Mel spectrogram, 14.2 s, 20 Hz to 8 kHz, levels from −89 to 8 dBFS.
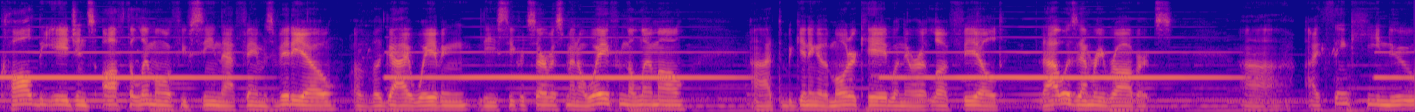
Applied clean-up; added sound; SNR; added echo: none; Wind instrument, woodwind instrument; 3 dB; reverberation time 0.3 s.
